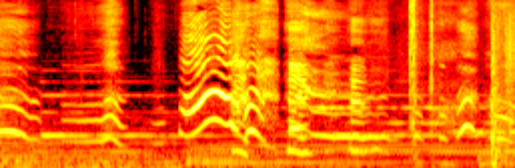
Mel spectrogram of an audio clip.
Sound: screams

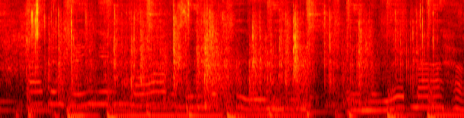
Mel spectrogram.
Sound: SFX: Rustling

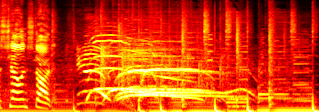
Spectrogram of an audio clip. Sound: cheering & Clapping

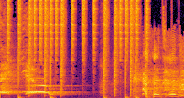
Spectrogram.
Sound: laughter

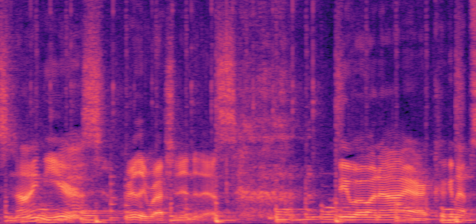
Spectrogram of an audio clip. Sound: laughs

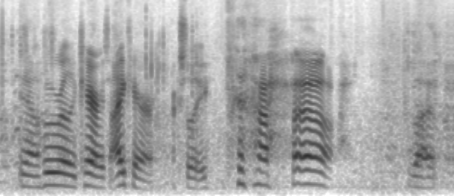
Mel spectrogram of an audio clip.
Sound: laughs

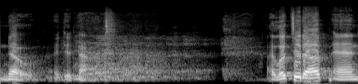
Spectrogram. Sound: laughter

